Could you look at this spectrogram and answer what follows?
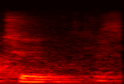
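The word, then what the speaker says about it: tú: So sometimes they pronounce it as hu instead of tu.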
